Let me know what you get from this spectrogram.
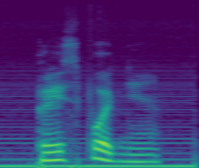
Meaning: hell, netherworld, abyss (the abode of the damned)
- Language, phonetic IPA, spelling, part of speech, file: Russian, [prʲɪɪˈspodʲnʲɪjə], преисподняя, noun, Ru-преисподняя.ogg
